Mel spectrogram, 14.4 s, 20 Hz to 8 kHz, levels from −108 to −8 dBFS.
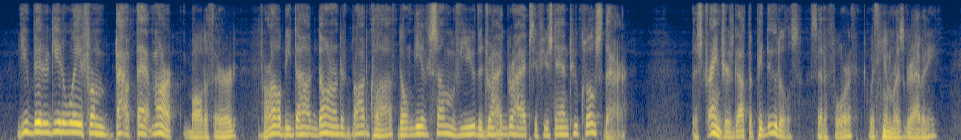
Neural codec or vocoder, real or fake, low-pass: codec, 24 kHz, 3 kbps, HILCodec; fake; 7.2 kHz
